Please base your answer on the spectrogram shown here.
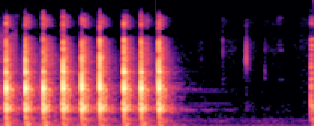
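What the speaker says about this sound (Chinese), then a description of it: "這個呢一定要剁細一點，主要是讓這個蔥末能夠很好的吸附在每個雞肉條上" Scallions finely minced with a cleaver on a board, about nine quick, evenly spaced chops in a row, close and crisp, followed by near silence.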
